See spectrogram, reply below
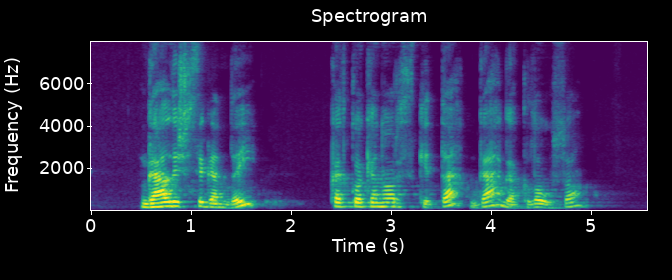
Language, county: Lithuanian, Vilnius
